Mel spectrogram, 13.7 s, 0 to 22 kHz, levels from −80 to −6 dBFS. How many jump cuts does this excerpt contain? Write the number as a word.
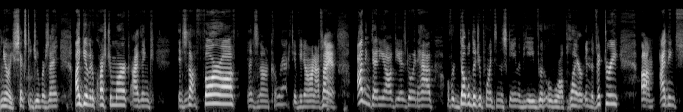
three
